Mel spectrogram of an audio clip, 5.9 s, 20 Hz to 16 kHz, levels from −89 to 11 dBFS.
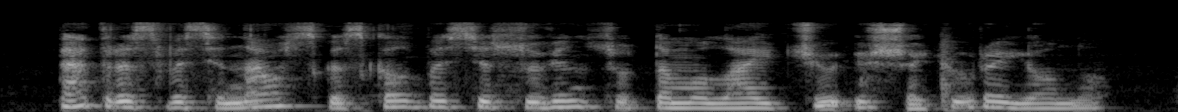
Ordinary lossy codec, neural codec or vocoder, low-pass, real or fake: MP3, 64 kbps; none; 7.2 kHz; real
